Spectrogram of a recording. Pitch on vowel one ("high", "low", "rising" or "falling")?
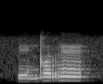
low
